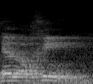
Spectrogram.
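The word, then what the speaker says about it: אלהים: So olive, L, okay, E with the L. Okay, this is L, and that's what? The dot on top. O. El, lo, him. Okay? Because this, you're adding an O, so it's Elohim.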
